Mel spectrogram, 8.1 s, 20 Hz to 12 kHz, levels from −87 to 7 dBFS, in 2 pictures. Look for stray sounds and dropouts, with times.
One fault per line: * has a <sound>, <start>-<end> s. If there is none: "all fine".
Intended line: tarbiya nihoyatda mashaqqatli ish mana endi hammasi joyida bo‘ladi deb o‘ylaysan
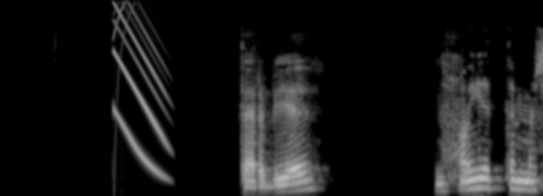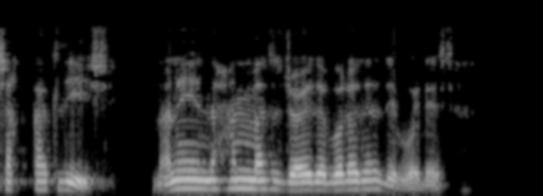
* has a chirp, 0.8-1.3 s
